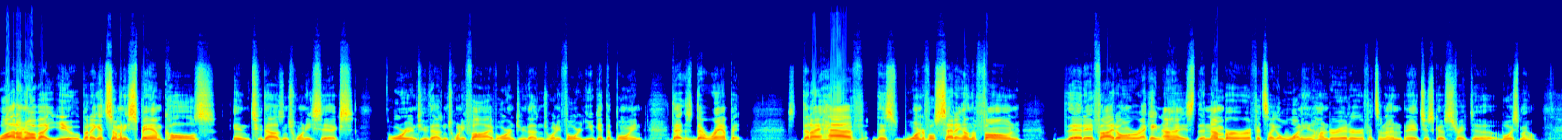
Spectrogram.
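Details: Man with spasmodic dysphonia (laryngeal dystonia); he says emotional stress and an unregulated nervous system make his voice spasms much worse, especially on phone calls: spasmodic dysphonia.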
